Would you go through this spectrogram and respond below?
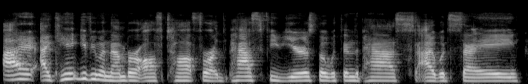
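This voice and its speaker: A woman's voice: lowish voice, fairly even intonation, moderate pace, a bit bright. A young woman from southern Oklahoma with a Texas-leaning Southern accent, talking casually and laughing easily in an interview. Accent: Texoma Southern US. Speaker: political candidate interviewed.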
